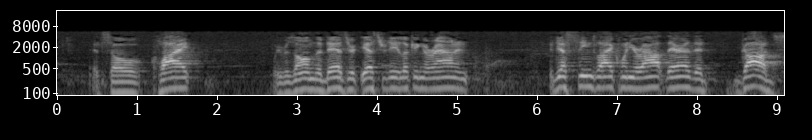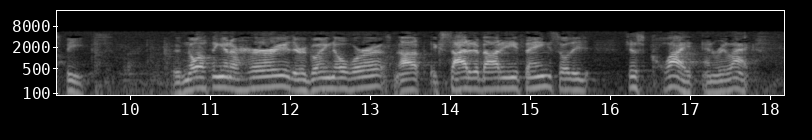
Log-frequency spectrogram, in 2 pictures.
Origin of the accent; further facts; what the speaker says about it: Ireland; And I was there as an Irishman.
